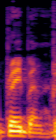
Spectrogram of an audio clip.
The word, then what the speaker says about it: Braben: przestały się liczyć, jak tam David Bra Bra Braben, dobrze mówię? Braden? – Tak, David, David Braben. Braben. Tak, Braben. Pisze się Braben, na tak, pewno.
